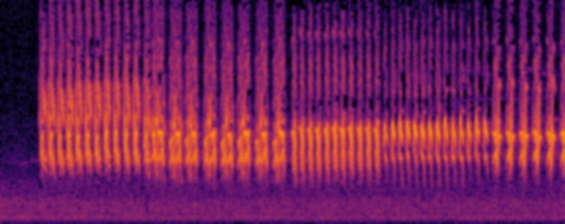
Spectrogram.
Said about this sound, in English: From the tip-top of a black spruce, a white-winged crossbill sings a rapid-fire tribute to winter. He's got good reason to sing. Even in the cold, crossbills are nesting.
